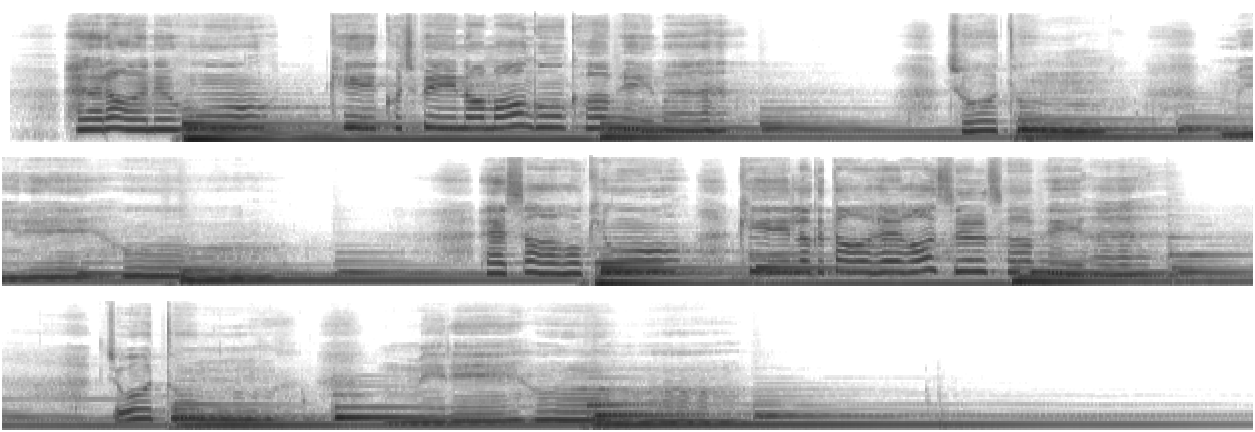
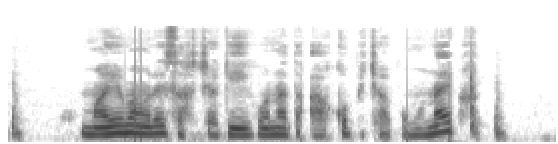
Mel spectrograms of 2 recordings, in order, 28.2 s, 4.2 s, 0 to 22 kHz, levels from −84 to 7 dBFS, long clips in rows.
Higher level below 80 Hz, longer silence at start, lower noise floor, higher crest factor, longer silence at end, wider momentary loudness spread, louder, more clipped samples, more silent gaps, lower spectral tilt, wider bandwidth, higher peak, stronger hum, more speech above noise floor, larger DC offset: first, -28 dBFS vs -56 dBFS; first, 0.45 s vs 0.05 s; second, -40 dBFS vs -48 dBFS; about the same, 18 dB vs 18 dB; second, 0 s vs 0.4 s; about the same, 16 LU vs 15 LU; first, -19 LUFS vs -27 LUFS; neither; neither; about the same, -6.5 dB/octave vs -6 dB/octave; first, 16 kHz vs 11.5 kHz; first, 0 dBFS vs -10 dBFS; neither; about the same, 24 dB vs 22 dB; neither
